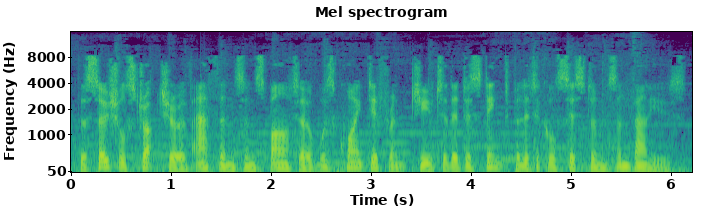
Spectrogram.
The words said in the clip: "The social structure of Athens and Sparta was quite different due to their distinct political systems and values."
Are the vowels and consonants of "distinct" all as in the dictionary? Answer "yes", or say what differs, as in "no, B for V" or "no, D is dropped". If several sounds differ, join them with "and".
yes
